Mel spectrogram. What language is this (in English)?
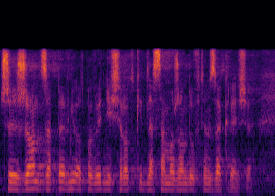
Polish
